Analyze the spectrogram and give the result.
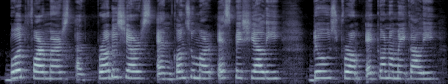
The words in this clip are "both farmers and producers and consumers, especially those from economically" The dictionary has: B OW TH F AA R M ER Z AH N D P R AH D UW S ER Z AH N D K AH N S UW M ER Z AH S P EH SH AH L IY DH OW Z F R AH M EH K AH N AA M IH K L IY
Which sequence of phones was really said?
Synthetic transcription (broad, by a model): B OW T F AA R M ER S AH P R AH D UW S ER S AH N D K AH N S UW M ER AH S P EH SH AH L IY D OW S F R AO M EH K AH N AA M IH K L IY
